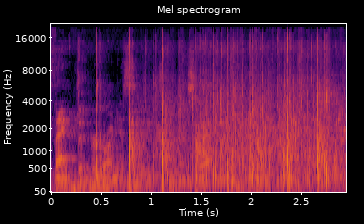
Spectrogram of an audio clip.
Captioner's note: audience Applauding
